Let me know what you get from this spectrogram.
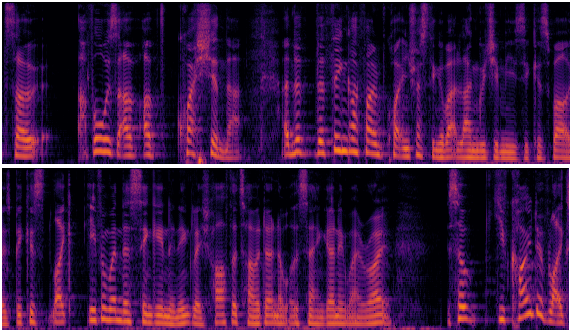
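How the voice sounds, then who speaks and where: A man's voice: mid-range voice, creaky. A man whose first language is Gujarati, hosting a podcast and asking long questions in a chatty, roundabout way. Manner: chatty, circling questions with "like" and restarts. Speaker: podcast host. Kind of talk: casual interview questions.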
